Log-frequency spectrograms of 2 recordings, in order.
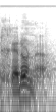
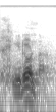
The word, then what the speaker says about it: Girona: cual el ayuntamiento de gerona que creo que ahora por una enfermedad se dice Girona Cómo se escribe Girón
